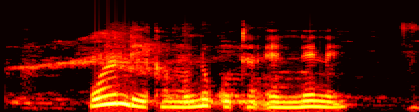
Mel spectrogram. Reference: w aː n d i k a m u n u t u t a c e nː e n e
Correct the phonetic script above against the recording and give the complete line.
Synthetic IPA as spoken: w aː n d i k a m u n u k u t a ʔ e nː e n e

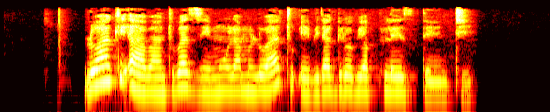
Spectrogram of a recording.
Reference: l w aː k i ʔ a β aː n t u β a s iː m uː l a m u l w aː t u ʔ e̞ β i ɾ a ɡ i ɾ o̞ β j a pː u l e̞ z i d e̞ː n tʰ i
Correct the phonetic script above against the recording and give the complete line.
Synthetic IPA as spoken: l w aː k i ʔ a β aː n t u β a z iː m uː l a m u l w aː t u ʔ e̞ β i ɾ a ɡ i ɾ o̞ β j a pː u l e̞ z i d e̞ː n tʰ i

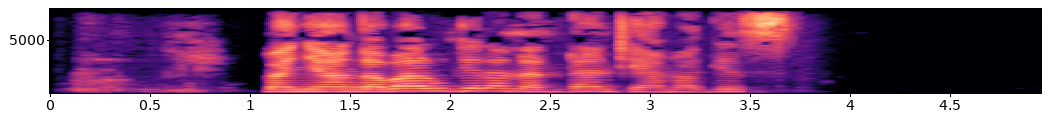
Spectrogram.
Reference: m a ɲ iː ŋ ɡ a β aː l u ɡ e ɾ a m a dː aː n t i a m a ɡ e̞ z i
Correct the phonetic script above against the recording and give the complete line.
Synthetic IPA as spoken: m a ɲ aː ŋ ɡ a β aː l u ɡ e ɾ a n a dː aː n t i a m a ɡ e̞ z i

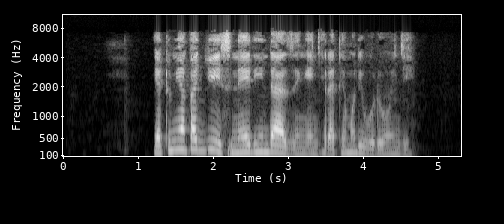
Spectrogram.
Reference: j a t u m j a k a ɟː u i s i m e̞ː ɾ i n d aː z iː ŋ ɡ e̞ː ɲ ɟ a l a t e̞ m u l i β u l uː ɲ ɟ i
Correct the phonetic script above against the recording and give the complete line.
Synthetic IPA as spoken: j a t u m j a k a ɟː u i s i n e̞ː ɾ iː n d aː z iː ŋ ɡ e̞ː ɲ ɟ a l a t e̞ m u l i β u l uː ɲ ɟ i

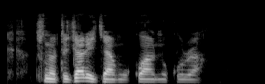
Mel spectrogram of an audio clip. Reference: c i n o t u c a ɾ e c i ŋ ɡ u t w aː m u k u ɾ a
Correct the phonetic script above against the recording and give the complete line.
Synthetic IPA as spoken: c i n o t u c a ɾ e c a ŋ ɡ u k w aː n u k u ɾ a

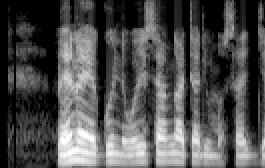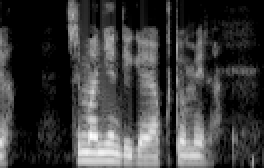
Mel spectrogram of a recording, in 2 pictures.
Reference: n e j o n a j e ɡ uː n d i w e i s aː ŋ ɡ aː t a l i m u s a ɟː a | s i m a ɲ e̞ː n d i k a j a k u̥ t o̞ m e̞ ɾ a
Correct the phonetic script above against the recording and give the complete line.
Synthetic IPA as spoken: n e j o n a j e ɡ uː n d i w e i s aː ŋ ɡ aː t a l i m u s a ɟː a | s i m a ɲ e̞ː n d i ɡ a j a k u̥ t o̞ m e̞ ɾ a

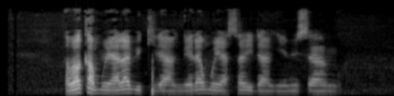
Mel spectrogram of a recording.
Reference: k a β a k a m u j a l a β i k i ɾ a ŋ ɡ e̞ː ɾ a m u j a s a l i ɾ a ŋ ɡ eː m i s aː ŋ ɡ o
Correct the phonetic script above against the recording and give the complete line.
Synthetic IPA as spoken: k a β a k a m u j a l a β i k i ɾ a ŋ ɡ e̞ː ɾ a m u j a s a l i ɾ a ŋ ɡ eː m i s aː ŋ ɡ o

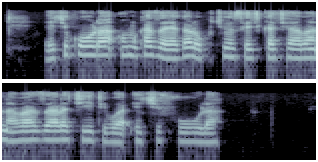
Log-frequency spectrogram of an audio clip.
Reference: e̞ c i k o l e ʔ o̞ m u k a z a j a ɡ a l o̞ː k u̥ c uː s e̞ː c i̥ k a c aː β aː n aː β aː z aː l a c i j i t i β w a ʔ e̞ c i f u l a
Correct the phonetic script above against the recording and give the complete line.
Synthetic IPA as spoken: e̞ c i k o l a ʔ o̞ m u k a z a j a ɡ a l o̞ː k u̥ c uː s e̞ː c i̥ k a c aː β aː n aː β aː z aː l a c i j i t i β w a ʔ e̞ c i f uː l a

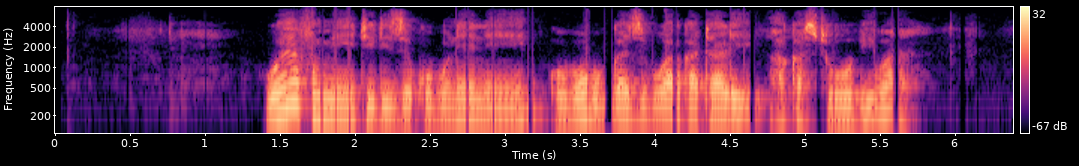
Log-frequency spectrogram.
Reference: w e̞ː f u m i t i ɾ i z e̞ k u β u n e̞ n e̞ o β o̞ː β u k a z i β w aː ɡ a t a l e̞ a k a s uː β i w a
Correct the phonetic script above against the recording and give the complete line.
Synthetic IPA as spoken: w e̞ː f u m i t i ɾ i z e̞ k u β u n e̞ n e̞ o β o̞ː β u ɡ a z i β w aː k a t a l e̞ a k a s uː β i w a

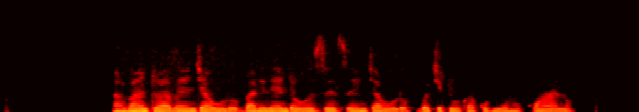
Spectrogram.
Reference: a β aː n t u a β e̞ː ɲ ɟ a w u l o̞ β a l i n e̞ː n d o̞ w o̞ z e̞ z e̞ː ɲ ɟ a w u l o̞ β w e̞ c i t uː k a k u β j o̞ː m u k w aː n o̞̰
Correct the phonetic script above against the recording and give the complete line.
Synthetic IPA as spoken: a β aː n t u a β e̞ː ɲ ɟ a w u l o̞ β a l i n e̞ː n d o̞ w o̞ z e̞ z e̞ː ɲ ɟ a w u l o̞ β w e̞ c i t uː k a k u β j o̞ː m u k w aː n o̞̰

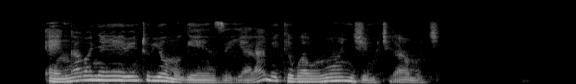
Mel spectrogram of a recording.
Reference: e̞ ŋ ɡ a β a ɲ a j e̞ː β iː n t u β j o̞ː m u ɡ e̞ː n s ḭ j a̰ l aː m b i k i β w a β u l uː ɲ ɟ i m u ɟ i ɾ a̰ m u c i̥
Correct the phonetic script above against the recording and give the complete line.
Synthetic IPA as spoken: e̞ ŋ ɡ a β a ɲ a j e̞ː β iː n t u β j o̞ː m u ɡ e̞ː n z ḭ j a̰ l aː m b i k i β w a β u l uː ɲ ɟ i m u c i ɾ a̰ m u c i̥

